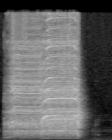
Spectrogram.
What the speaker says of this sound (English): I'm going to drill a hole in line with the handle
